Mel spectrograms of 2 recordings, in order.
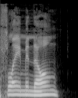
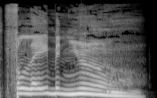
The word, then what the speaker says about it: filet mignon: Filet mignon for everyone. – Yeah, that's right. A little filet mignon.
